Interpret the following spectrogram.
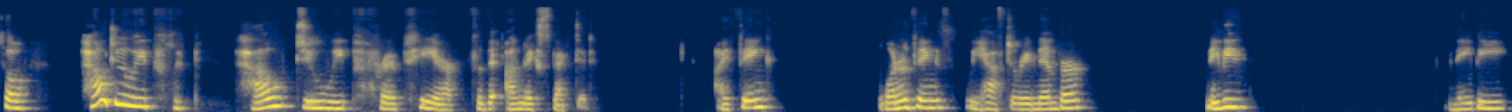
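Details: Speech of a female stroke survivor who reports aphasia, apraxia of speech and dysarthria; aphasia with apraxia of speech and dysarthria.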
